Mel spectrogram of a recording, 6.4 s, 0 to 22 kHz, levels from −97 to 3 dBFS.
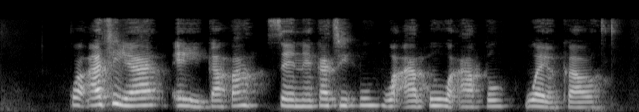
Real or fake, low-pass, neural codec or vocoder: fake; 10.8 kHz; codec, 24 kHz, 1 kbps, SNAC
